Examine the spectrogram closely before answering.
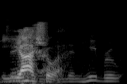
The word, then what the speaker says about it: Yahshua: Eu pronuncio o nome de nosso Messias claramente como Yahshua. Não há J em hebraico ou grego, e Jesus não tem significado nenhum em hebraico.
